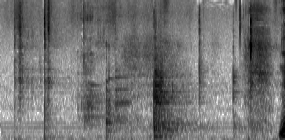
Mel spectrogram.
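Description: A hand saw rasps through wood.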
